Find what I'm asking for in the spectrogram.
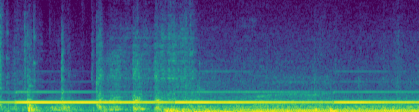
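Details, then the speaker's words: Car with a check engine light, restarted after failing to idle down: a short crank, then a fast, steady high idle that never drops while the temperature gauge climbs; the cause is unknown, possibly linked to the check engine fault. "now she's just she's determined to idle that high that that is crazy and that is absolutely not normal"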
